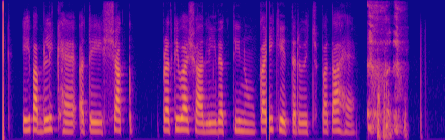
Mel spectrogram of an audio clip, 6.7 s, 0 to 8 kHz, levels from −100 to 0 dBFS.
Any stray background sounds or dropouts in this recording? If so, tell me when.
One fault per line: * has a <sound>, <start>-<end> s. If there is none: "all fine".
* has a dropout, 4.0-4.0 s
* has a cough, 5.5-6.1 s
